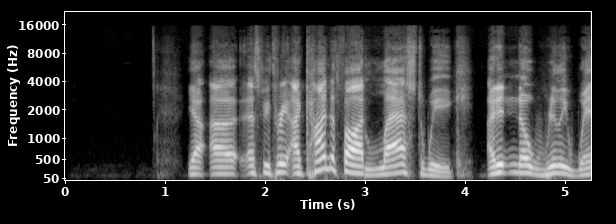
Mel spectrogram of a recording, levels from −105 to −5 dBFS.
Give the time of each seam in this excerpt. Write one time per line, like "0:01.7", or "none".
0:03.0
0:04.1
